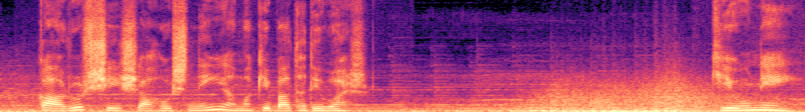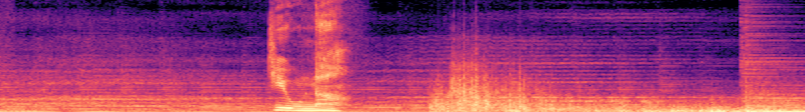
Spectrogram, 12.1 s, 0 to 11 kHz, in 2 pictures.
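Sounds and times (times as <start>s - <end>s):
low rumble: 0.0s - 7.4s, 9.2s - 12.0s
dramatic music: 0.0s - 12.0s
thunder-like crash: 2.8s - 6.7s, 9.2s - 12.0s.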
